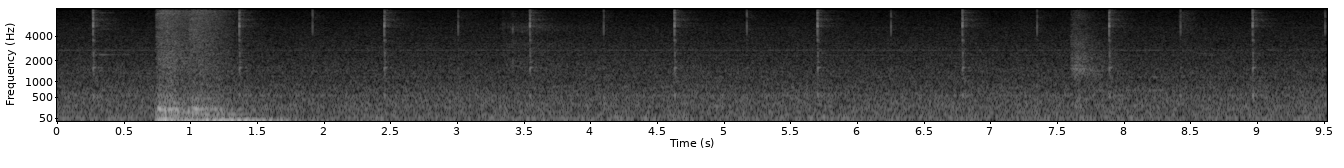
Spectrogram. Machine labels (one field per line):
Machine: valve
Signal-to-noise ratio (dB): -6 dB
